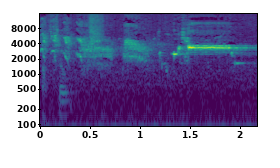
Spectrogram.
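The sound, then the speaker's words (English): Birds in a marsh soundscape on Saturna Island, British Columbia, give quick chirps and a thin, high whistled call over a steady low rumble. “of the soundscape from the Tektexan Marsh in unceded Wassanic Territory on Saturna Island, British Columbia.”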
